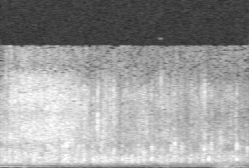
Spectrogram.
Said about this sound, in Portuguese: Dê uma salva de palmas a Jesus aí, bem forte.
